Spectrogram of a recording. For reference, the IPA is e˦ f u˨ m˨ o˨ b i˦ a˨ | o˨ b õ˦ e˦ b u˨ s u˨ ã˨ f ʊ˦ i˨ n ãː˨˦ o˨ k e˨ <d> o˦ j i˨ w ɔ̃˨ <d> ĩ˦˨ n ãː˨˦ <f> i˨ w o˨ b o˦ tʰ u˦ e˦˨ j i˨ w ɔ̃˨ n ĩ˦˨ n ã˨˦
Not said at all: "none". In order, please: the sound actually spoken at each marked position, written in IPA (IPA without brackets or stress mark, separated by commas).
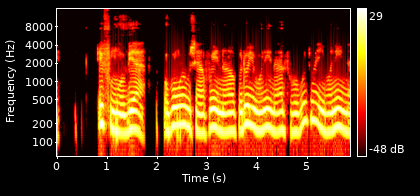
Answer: d, n, f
